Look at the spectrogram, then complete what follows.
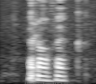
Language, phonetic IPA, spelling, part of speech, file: Polish, [ˈrɔvɛk], rowek, noun, LL-Q809 (pol)-rowek.wav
